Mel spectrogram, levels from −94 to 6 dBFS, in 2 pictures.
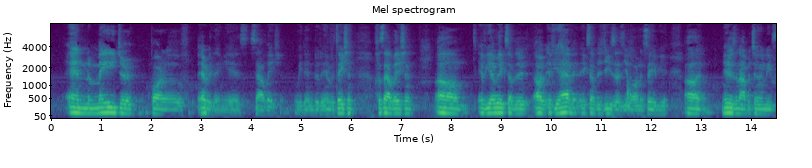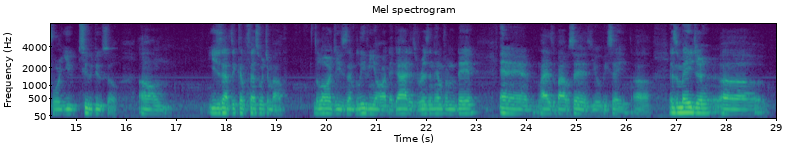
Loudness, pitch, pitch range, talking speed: -31 LUFS, 100 Hz, 95-110 Hz, 160 wpm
